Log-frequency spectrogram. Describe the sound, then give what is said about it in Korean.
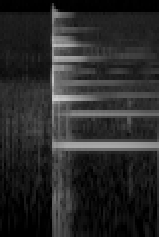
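A single bell is struck once on a phone-in show after a caller's crow impression, signalling a failed attempt, ringing out loud with a bright metallic tone that sustains and slowly fades, heard alone after a brief quiet moment. “까마귀 하나 가지고 딩동댕하기 어려운데 예.”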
